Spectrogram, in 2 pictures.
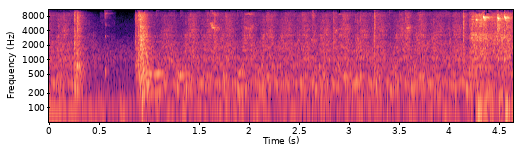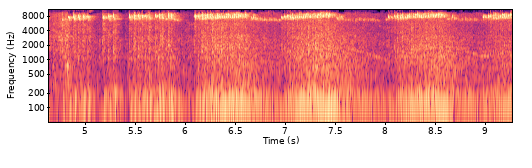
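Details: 1973 VW Beetle air-cooled engine, off the road about eight months, after reconnecting a loose distributor lead: quiet at first, catches around four seconds and settles into a steady, low, even chug, running cleanly.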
